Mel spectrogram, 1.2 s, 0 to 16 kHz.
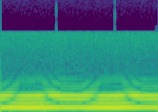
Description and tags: a soft synth tone loop of a moog rogue, 2 oscillators beating
analog, moog, pad, soft, synth, texture, tone, warm, wave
